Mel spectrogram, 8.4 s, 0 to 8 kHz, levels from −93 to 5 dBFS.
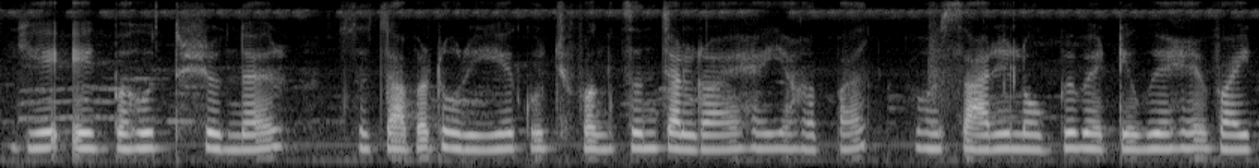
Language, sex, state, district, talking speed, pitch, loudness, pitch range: Hindi, female, Chhattisgarh, Balrampur, 170 wpm, 240 Hz, -30 LUFS, 235-250 Hz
